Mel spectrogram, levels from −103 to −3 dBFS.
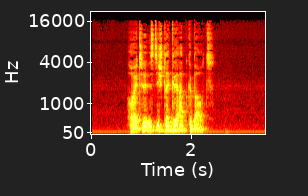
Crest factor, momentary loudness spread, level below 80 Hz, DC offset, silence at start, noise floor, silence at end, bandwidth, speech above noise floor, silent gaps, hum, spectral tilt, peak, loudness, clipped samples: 18 dB; 13 LU; -48 dBFS; under 0.1%; 0.75 s; -53 dBFS; 1.05 s; 16.5 kHz; 37 dB; none; none; -4 dB/octave; 0 dBFS; -15 LUFS; under 0.1%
